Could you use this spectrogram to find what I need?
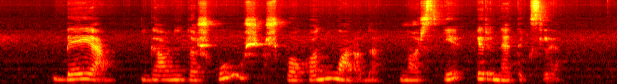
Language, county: Lithuanian, Kaunas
